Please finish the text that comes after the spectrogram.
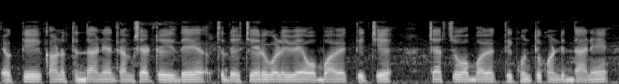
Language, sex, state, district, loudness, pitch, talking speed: Kannada, male, Karnataka, Koppal, -15 LUFS, 110 Hz, 125 wpm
